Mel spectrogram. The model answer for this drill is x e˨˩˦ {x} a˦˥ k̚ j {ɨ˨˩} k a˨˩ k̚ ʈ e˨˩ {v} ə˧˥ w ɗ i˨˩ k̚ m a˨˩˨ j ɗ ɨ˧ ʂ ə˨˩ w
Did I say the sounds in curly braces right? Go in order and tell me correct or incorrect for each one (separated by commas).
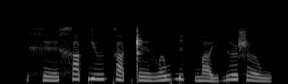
correct, incorrect, correct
